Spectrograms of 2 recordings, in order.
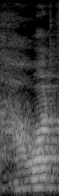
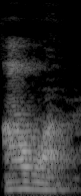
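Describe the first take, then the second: First: The word begins with an audible h sound. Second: The word begins directly with a vowel sound. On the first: The speaker calls it wrong. "আমরা হাওয়ার তো বলবো না নিশ্চয়ই" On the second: The speaker calls it right. "আমরা কি বলবো? আওয়ার।"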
